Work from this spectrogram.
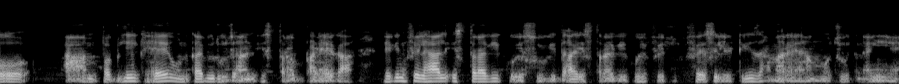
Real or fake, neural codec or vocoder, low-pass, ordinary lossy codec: fake; vocoder, 22.05 kHz, 80 mel bands, HiFi-GAN; 7.2 kHz; none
